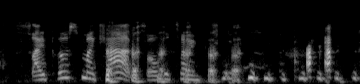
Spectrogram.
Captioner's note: laughing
